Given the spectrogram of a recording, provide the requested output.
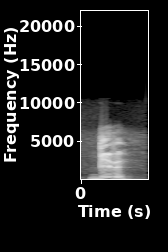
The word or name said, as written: bire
